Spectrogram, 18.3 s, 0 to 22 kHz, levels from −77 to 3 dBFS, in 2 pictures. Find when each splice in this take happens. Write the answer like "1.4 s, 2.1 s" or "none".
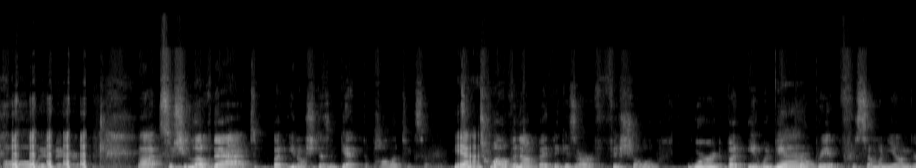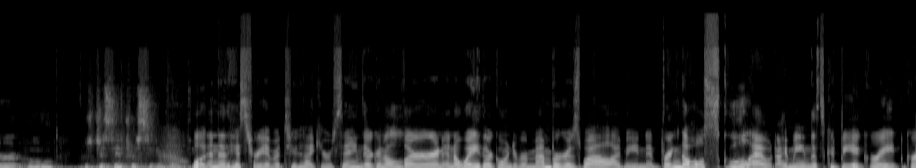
8.5 s, 11.2 s, 15.8 s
